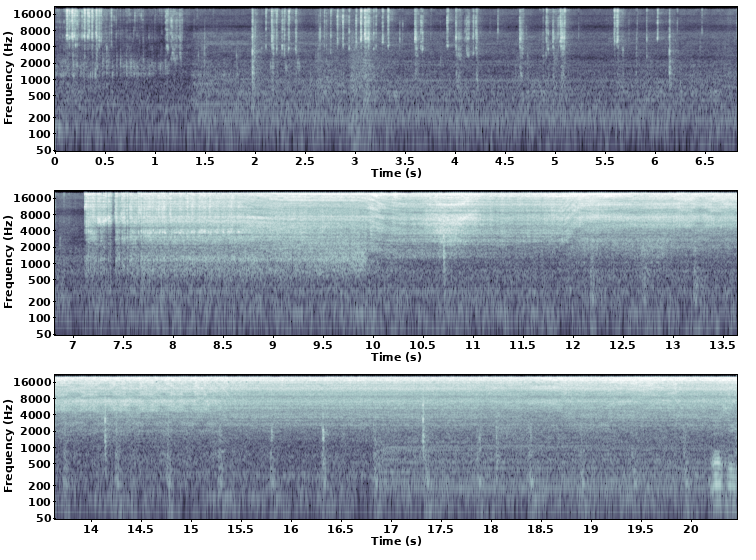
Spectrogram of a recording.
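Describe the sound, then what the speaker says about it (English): On a freshly serviced Breville espresso machine, quiet clicks and drips give way to a sudden, loud, continuous steam wand hiss that roars on steadily to the end. "steam is coming out"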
